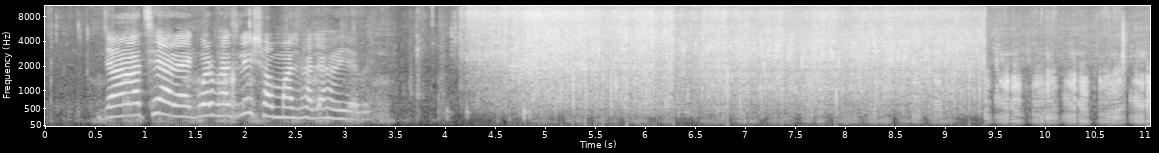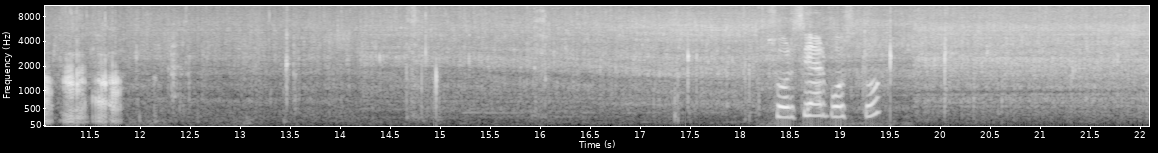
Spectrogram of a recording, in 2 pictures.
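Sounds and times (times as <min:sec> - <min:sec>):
fish sizzling in oil: 0:04.1 - 0:09.4, 0:12.0 - 0:22.0.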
